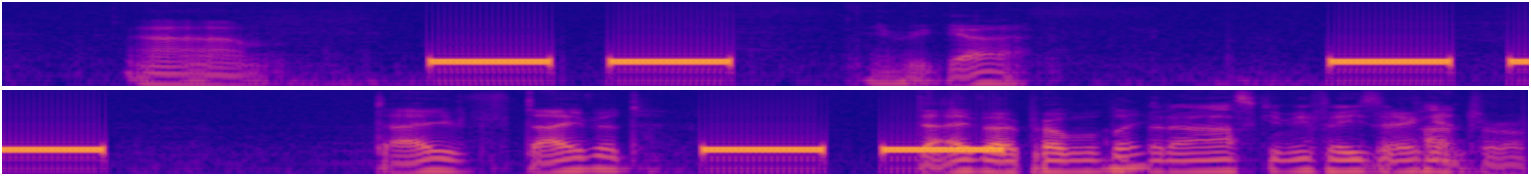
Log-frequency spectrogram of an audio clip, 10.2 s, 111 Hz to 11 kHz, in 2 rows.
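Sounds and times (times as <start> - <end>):
speech: 0.4 - 1.0, 3.2 - 3.5, 6.4 - 7.4, 8.2 - 10.1
outgoing phone call double-pulse ringing tone: 1.4 - 2.5, 4.4 - 5.5, 7.4 - 8.5.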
